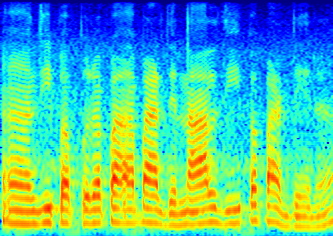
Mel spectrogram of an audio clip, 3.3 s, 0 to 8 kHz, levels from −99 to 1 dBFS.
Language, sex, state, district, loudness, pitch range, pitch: Tulu, female, Karnataka, Dakshina Kannada, -18 LUFS, 155-175 Hz, 170 Hz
